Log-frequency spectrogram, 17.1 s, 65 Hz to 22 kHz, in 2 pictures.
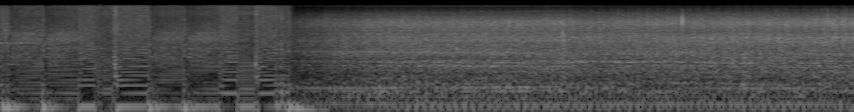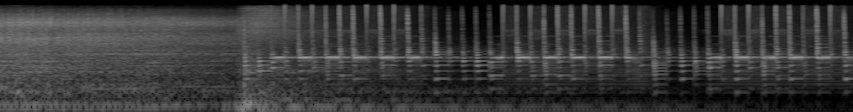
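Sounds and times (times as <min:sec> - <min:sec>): construction machinery engine running: 0:02.4 - 0:15.2.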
